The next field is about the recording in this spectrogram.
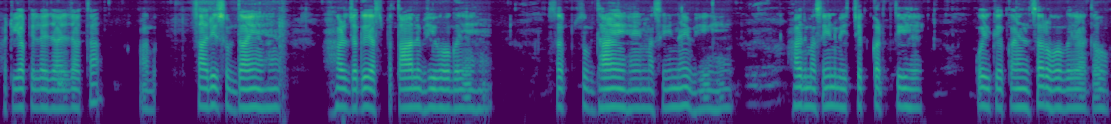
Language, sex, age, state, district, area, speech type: Hindi, female, 60+, Uttar Pradesh, Lucknow, urban, spontaneous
